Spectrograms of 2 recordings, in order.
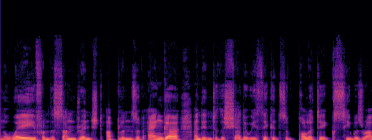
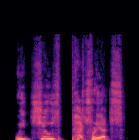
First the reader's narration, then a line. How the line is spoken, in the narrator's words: shouted Brock, but with less conviction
